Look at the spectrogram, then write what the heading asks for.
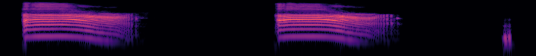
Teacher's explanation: ain dari tenggorokan bagian tengah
